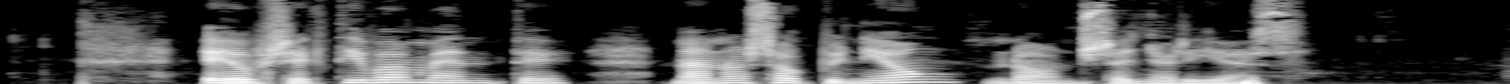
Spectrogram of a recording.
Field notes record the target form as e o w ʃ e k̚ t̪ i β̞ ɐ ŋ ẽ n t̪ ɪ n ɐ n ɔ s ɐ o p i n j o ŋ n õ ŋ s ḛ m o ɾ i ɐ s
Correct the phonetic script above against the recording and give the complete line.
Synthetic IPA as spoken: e o β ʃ e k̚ t̪ i β̞ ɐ m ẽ n t̪ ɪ n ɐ n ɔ s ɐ o p i n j o ŋ n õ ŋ s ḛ ɲ o ɾ i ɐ s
